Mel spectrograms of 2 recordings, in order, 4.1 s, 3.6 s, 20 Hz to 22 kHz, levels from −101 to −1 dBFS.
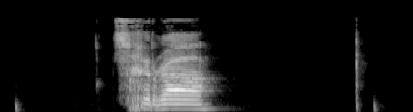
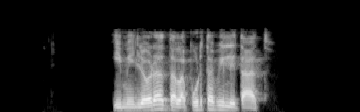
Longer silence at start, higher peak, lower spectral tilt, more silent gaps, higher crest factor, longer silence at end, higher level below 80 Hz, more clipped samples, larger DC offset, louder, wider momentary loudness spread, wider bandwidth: about the same, 1.15 s vs 1.15 s; about the same, -2 dBFS vs -2 dBFS; second, -2.5 dB/octave vs -4 dB/octave; neither; first, 22 dB vs 16 dB; first, 2.05 s vs 1.05 s; second, -76 dBFS vs -60 dBFS; neither; neither; about the same, -17 LUFS vs -16 LUFS; first, 18 LU vs 10 LU; first, 11.5 kHz vs 7.2 kHz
